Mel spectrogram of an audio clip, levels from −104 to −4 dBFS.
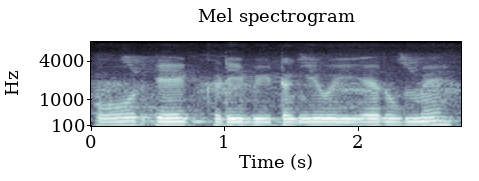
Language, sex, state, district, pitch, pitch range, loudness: Hindi, male, Uttar Pradesh, Shamli, 115 Hz, 115-120 Hz, -13 LUFS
